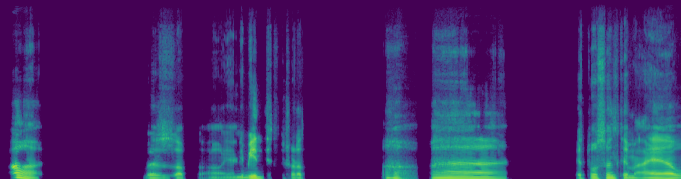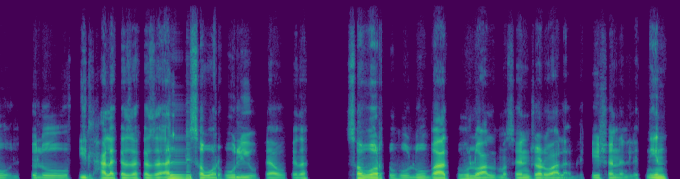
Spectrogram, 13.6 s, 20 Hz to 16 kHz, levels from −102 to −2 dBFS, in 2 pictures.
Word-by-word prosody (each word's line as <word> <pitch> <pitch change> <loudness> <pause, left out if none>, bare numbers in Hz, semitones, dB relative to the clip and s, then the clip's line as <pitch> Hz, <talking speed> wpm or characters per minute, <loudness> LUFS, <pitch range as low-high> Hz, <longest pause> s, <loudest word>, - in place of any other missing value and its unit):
آه. - - +7 1.1
بالضبط 95 -2 -3
آه، 70 -1 -13
يعني 75 +4 -6
بيدّي 120 +3 +7
استشارات. - - -7 1.3
آه، 135 -5 +4 0.7
فاتواصلت 115 +5 +1
معاه، 90 +5 +5
وقُلت 85 -4 -4
له 90 -2 -5
في - - -2
الحالة 95 -1 +1
كذا، 95 0 -1
كذا 95 0 -2
قال 140 - +5
لي: 135 - -3
"صوَّرُه 90 -8 -1
لي." 100 -2 -1
وبتاع 90 +1 -6
وكده، 90 0 -7 0.4
صوَّرتُه 110 -7 +2
له، 100 - -6
وبعتته 105 +1 +1
له، 110 -4 +1
على 85 0 -1
الماسنجر 90 +2 -3
وعلى 90 - 0
الأبلكيشن، 95 -2 -6
الاتنين، 90 +8 -1
95 Hz, 130 wpm, -25 LUFS, 90-110 Hz, 1.3 s, آه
